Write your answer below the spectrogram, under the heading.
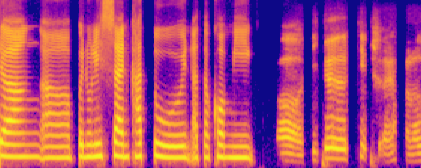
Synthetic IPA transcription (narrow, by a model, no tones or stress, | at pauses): aŋəpənulisankat̪una̰t̪awkɔmik̚ | ət̪ikət̪ip̚slajkala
